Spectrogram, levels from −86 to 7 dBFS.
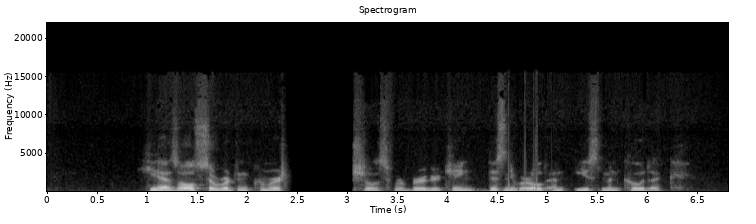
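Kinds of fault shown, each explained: Call audio freeze: at 2.35 to 3.07 s, just after "has also written", the speech stops and holds for about 0.7 s, mostly silent for roughly 0.59 s. This is likely packets stalling in transit until the jitter buffer ran dry. The speech then resumes where it left off, late but intact.
Processor overload crackle: from 4.61 to 5.05 s the speech is torn by a rough crackle. The processor is missing its deadlines for small audio blocks, around 10 ms each, roughly seven over the stretch. Each missed block drops out as a hard-edged bit of silence.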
